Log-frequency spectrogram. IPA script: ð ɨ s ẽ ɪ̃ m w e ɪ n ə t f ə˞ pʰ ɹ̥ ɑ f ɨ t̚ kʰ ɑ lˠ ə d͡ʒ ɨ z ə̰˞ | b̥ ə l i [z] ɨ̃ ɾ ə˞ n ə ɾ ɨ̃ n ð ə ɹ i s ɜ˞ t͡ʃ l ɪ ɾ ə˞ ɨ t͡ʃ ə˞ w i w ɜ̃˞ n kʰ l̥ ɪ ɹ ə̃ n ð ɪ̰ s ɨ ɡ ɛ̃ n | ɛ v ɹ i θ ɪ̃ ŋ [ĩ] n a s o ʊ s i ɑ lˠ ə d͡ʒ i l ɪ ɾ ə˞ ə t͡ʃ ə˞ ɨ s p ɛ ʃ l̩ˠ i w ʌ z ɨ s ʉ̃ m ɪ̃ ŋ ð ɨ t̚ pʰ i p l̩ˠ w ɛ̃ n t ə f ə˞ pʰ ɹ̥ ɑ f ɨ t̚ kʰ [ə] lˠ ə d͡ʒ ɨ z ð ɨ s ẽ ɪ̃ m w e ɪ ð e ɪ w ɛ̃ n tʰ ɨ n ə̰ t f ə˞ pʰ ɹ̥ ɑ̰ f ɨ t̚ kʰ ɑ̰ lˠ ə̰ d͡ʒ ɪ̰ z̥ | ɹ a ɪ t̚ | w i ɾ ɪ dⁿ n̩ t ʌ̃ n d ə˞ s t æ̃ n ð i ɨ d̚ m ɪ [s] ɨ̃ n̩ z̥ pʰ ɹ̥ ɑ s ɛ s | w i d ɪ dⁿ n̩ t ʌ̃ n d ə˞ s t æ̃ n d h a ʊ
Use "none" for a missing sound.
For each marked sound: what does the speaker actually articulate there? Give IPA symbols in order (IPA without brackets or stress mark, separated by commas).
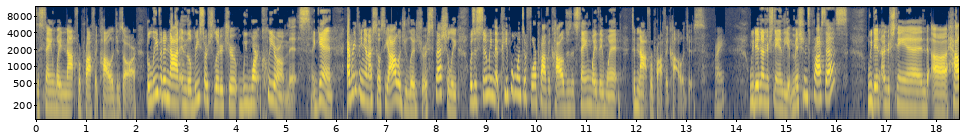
v, ɨ̃, ɑ, ʃ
